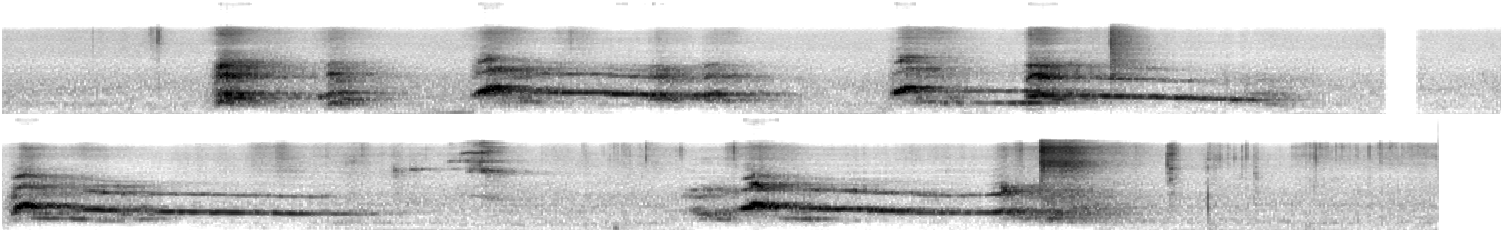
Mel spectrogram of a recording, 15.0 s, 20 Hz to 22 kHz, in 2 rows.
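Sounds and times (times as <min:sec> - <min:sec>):
wind: 0:00.0 - 0:14.7
distant dog barking: 0:01.0 - 0:05.7, 0:07.6 - 0:08.3, 0:12.4 - 0:13.2.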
